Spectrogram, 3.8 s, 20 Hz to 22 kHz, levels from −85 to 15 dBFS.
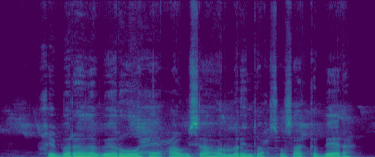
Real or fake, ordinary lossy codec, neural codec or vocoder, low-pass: real; none; none; none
